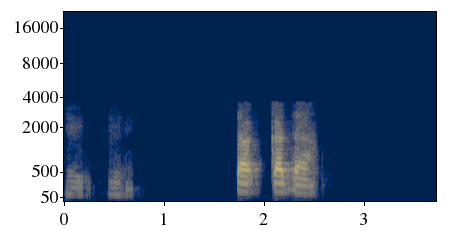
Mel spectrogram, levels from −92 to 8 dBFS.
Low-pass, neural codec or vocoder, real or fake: 3.6 kHz; none; real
